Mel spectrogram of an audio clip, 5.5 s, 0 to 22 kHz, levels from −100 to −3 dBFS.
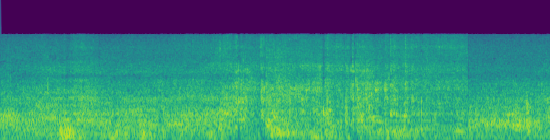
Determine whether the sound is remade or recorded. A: recorded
